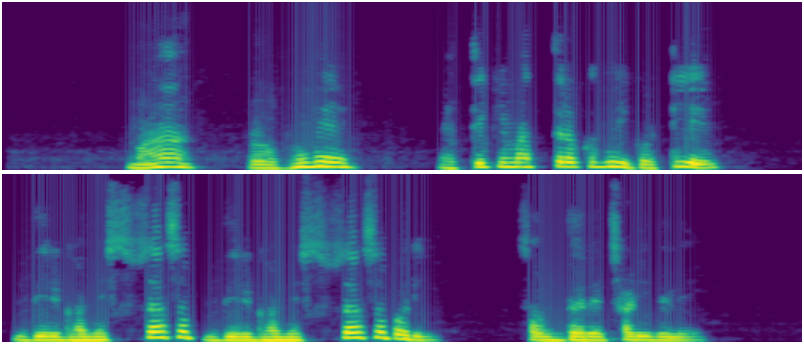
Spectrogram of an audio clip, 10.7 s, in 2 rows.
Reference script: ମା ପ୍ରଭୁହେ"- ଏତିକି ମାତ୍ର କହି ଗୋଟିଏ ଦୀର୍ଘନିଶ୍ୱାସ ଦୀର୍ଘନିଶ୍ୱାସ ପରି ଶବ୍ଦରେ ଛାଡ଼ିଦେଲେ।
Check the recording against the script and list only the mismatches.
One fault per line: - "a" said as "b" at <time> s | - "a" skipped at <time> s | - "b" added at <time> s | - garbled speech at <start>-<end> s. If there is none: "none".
none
